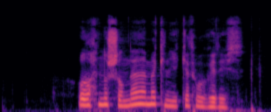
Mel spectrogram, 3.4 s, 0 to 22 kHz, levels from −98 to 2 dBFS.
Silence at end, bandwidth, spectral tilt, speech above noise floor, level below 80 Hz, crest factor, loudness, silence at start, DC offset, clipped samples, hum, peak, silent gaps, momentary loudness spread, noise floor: 0.2 s; 13 kHz; -5 dB/octave; 49 dB; -62 dBFS; 14 dB; -34 LUFS; 1 s; under 0.1%; under 0.1%; none; -22 dBFS; none; 10 LU; -83 dBFS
